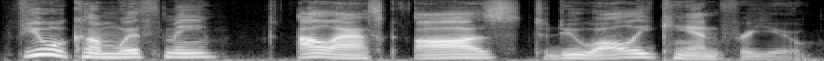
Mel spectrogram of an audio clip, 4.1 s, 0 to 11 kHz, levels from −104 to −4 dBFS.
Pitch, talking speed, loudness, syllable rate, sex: 130 Hz, 235 wpm, -18 LUFS, 4.6 syllables/s, male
